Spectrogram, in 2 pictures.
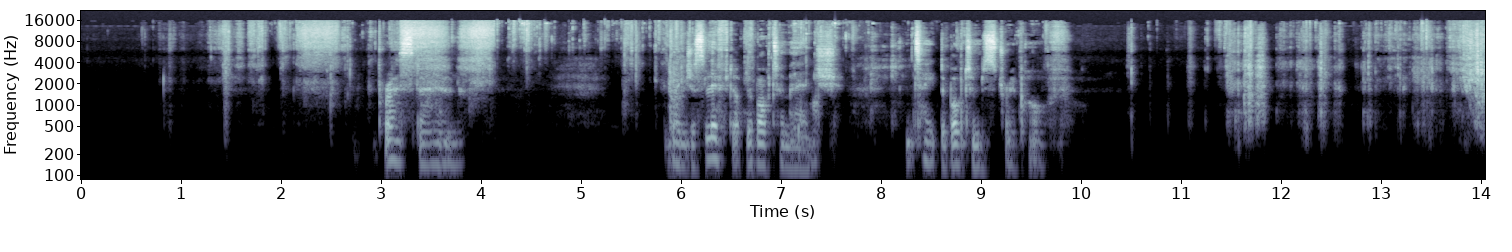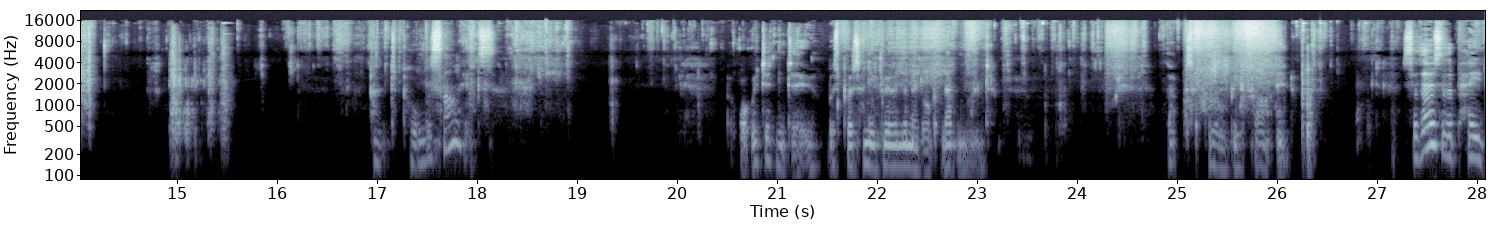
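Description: Hands slide and smooth stiff paper with a soft rustle.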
